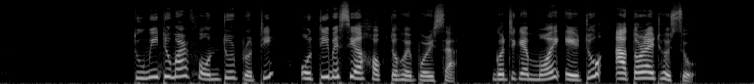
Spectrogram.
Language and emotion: Assamese, angry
